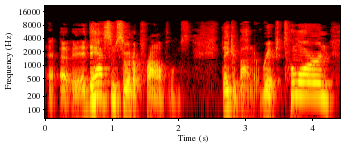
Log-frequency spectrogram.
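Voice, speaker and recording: A man's voice: mid-range voice, very animated, a little slow. A man casually reviewing a film with a co-host, rambling and joking, with lots of filler words. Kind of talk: casual movie review chat.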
